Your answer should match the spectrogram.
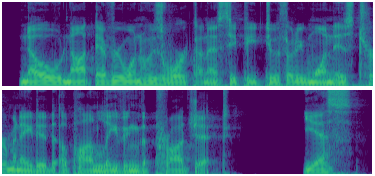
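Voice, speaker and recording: A man reading a formal letter aloud in a measured, grave manner. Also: sits low.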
